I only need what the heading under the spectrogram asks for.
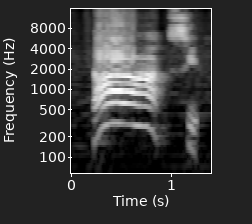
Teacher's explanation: táxi tem duas sílabas e a mais forte é a penúltima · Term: paroxítona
